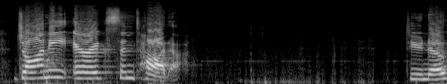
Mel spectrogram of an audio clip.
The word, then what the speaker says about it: Joni: Although her name is spelled Joni, she refers to it as Joni because she was named after her dad.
